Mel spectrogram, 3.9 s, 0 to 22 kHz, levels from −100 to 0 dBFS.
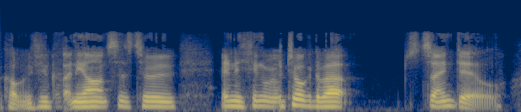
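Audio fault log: Throughout: Speex codec. The CELP encoder had too few bits for the excitation signal, which fits a Speex mode of roughly 20 kbps. The audible result is a grainy, hoarse roughness and a noisy edge on the speech, and the damage is plainly audible in every part of the clip. The fine detail of each pitch pulse is replaced by a coarse approximation.
0.41–0.50 s and 2.05–2.13 s: VoIP packet loss concealed by the speech codec. About 60 ms of packets went missing just before "any answers to anything", and about 40 ms went missing between "answers to anything we" and "talking about". In each gap the decoder kept repeating its last pitch and filter at falling gain. This produces a brief smeared stretch that fades instead of a clean cut. The speech stays weak or distorted as packets resume, because each rebuilt frame leans on the previous one.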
